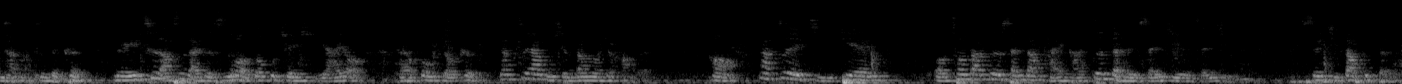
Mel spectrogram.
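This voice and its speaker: Amid noticeable background noise, a woman with a fairly low voice and ordinary pitch variation speaks at a moderate pace with long, frequent pauses. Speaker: study group member. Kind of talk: testimony. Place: classroom. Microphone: camera far.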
